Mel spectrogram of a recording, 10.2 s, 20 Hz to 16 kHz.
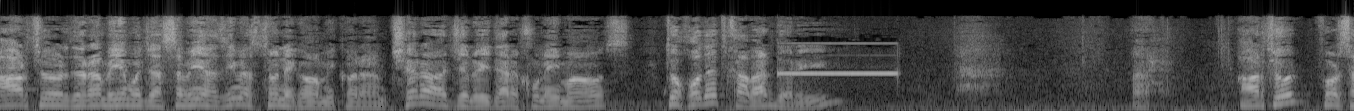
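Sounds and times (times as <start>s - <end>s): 
speech: 0.0s - 6.4s, 8.5s - 10.1s
noisy background: 0.0s - 10.1s
answering machine beep: 5.8s - 6.8s.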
